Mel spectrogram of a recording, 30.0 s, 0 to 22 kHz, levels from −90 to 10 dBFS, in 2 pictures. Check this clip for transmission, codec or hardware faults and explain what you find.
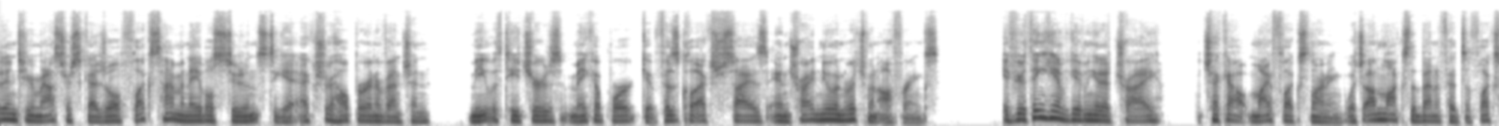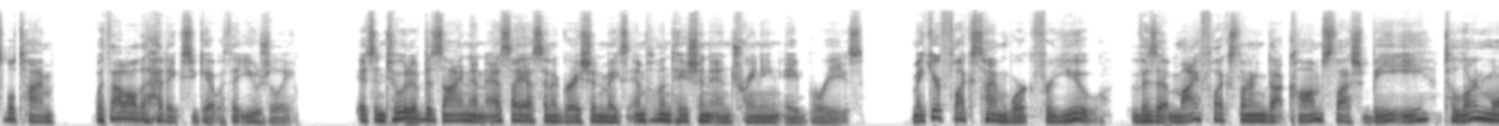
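Nothing turned up here; I listened through the whole speech recording and couldn't pick out any transmission, codec or hardware fault.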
